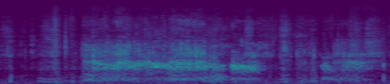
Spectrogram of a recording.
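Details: American Staffordshire Terriers, a family of father, mother and one of their pups, jumping about together; a rough, rasping growl holds steady for about a second and a half amid scuffling and thumps.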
